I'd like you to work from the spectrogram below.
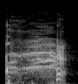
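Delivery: short strained choking cough. Real, not acted. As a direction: cough through a blocked throat. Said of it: "excuse me".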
